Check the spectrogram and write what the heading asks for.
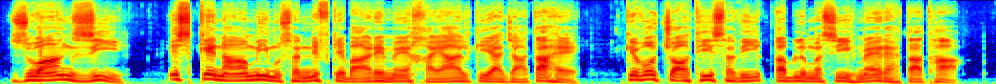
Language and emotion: Urdu, neutral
